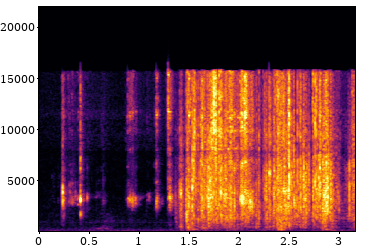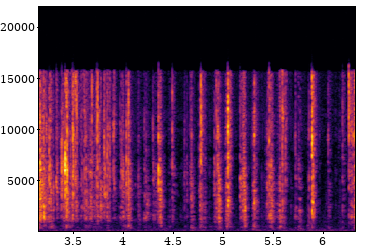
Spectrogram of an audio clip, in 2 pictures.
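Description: Jewelry being handled: a silver chain bracelet and its card tag rustling and crinkling for about a second and a half, followed by a quick run of light clicks and clinks as it is set down.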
